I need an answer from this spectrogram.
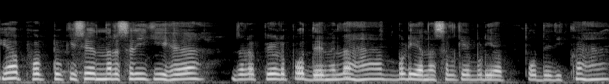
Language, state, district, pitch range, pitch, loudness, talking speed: Haryanvi, Haryana, Rohtak, 225-250 Hz, 240 Hz, -15 LUFS, 175 wpm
